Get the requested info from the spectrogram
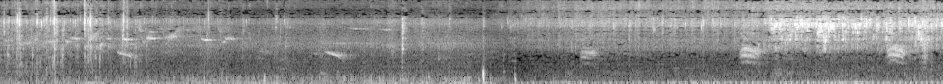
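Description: Outdoor rural ambience: short bird calls come every couple of seconds over a low steady rumble, with scattered faint clicks and one sharp knock about six seconds in.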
